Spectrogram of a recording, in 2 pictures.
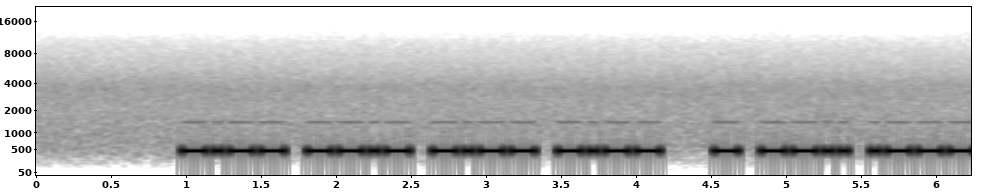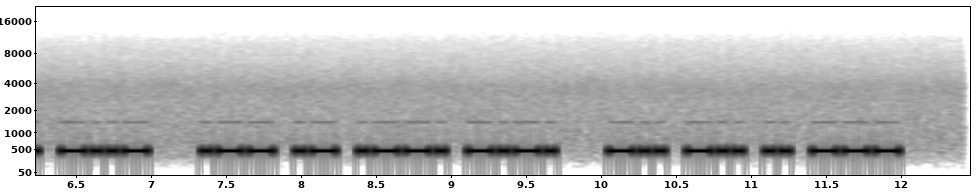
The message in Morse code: YQYY TZJX WAPC DDIO

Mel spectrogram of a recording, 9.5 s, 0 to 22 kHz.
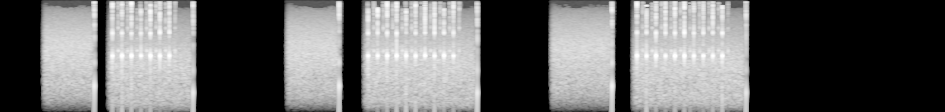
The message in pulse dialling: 7 0 0

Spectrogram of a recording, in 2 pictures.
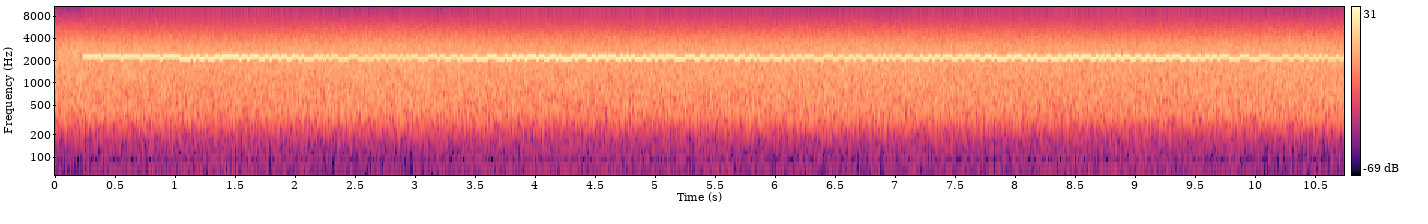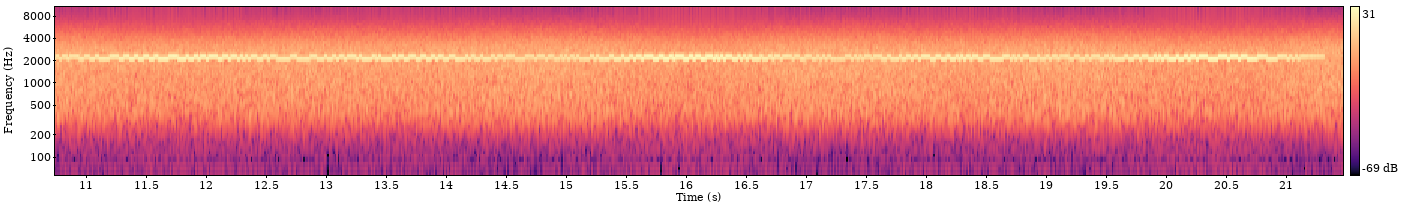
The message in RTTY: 02369 69239 23714 98183 98242 02373 40837 99584 89889 06055 33282 91433 87264 24567 84256 87304 91996

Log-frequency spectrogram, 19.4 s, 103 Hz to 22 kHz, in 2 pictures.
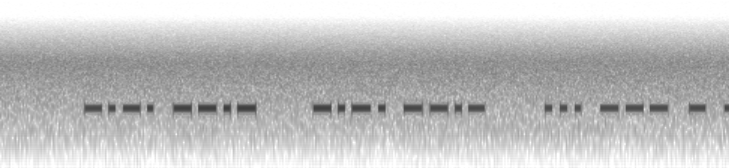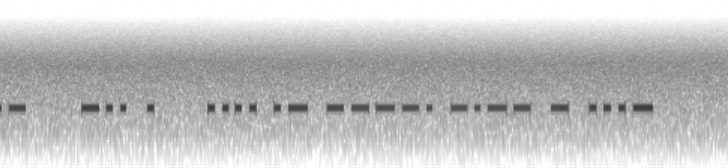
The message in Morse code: CQ CQ SOTA DE HA9YTV

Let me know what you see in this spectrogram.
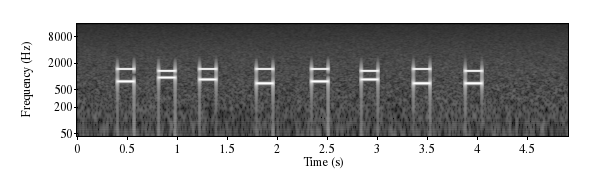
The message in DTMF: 60936832

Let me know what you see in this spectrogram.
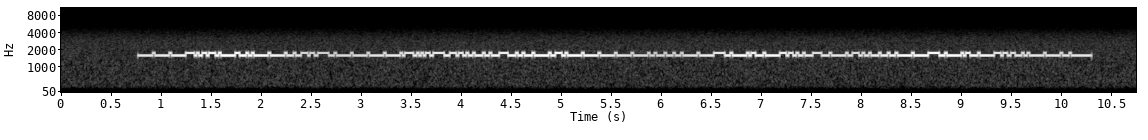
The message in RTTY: CQ TEST 9A1TB 9A1TB CQ

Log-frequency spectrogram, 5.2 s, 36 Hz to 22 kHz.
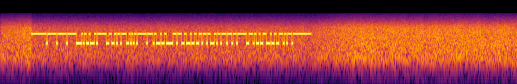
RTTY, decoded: I4K TU PA1CL CQ

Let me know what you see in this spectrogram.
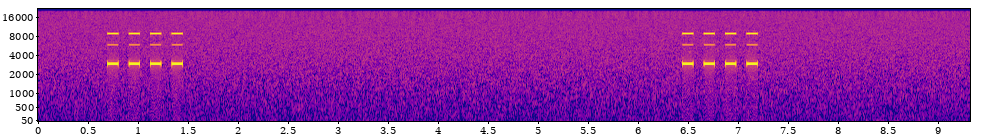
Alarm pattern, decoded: temporal four

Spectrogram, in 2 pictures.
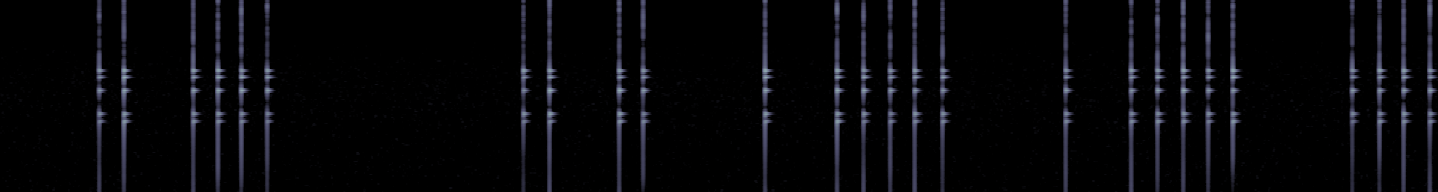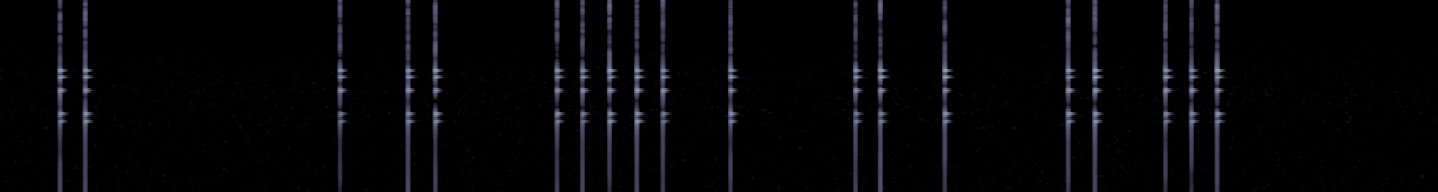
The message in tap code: I GEER BVFH

